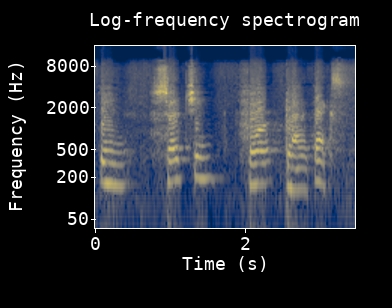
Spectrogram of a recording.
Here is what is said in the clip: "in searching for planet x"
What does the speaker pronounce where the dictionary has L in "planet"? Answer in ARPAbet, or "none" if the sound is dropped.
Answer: L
